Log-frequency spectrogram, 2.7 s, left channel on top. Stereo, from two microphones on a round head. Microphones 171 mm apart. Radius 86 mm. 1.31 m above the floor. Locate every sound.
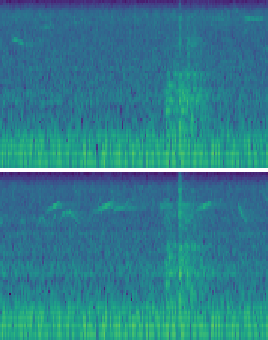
1.6 s a drawer: 70° right (ahead or behind), 7.5 m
